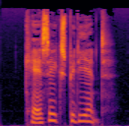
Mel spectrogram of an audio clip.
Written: kasseekspedient

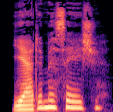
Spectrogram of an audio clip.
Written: hjertemassage

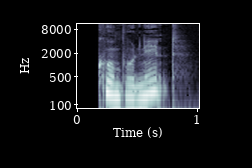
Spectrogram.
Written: komponent

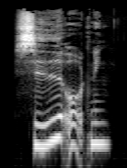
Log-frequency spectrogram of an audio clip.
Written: sideordning

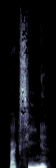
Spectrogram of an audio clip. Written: vaccine

